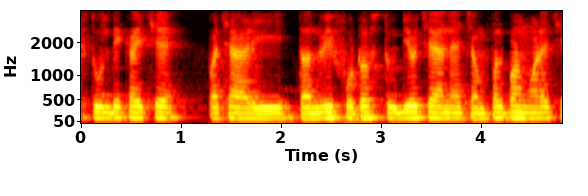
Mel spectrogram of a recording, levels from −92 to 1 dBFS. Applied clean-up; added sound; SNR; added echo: neural mask model DeepFilterNet 3.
